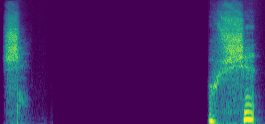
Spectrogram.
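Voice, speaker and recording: A woman's voice: extremely slow, pushed and bright, no echo. A woman streaming a game with casual, playful, wry and sweary commentary, music behind her. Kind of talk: casual play-along commentary.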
